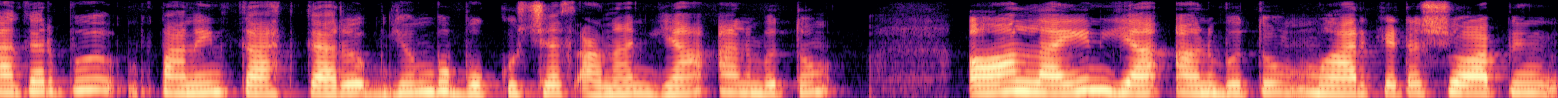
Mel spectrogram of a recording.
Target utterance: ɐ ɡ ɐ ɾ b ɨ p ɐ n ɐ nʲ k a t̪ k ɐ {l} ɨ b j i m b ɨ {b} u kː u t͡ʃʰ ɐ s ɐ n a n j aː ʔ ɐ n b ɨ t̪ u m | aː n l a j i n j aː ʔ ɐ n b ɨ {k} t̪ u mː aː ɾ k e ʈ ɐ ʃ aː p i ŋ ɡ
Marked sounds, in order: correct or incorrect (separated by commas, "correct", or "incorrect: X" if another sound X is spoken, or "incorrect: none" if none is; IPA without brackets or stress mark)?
incorrect: ɾ, correct, incorrect: none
